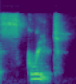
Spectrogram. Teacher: when he got to the word street he said screet s-k-r-e instead of s-t-r-e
